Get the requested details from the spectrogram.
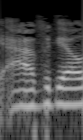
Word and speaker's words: Abigail: By contrast, Abigail was, I'm trying to say Abigail because my daughter's name is Abigail. I'm trying to make sure I pronounce that B instead of a V.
